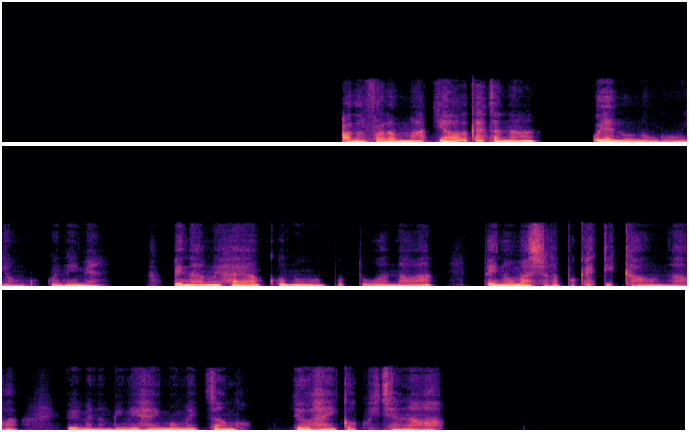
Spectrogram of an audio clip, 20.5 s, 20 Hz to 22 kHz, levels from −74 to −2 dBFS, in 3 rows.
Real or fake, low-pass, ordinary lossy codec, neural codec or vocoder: fake; 9.9 kHz; AAC, 32 kbps; codec, 16 kHz in and 24 kHz out, 0.4 kbps, LongCat-Audio-Codec, two codebook decoder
